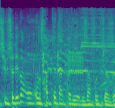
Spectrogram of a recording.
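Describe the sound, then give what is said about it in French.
A rooster crows beneath continuous talk, its calls blending with the voices throughout the short stretch. “Ça, c'est quand on entend un cocorico comme ça, c'est un coq. C'est un coq qui chante et qui fait gagner des lots.”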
